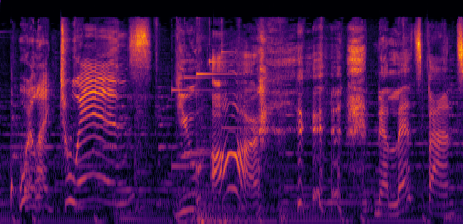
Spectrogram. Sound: chuckles

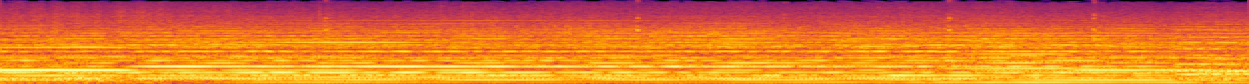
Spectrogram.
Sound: ticking

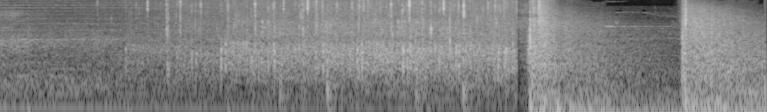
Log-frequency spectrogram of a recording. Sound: applause

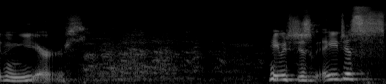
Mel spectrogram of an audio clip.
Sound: audience laughs

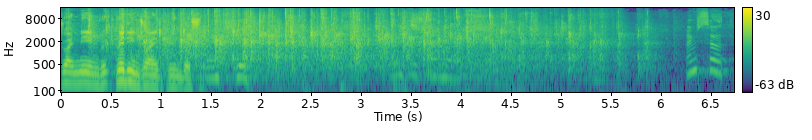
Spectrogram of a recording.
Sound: applause

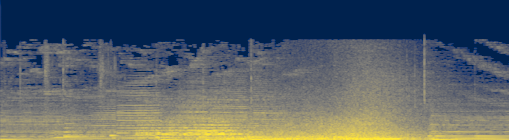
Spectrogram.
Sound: truck horn blaring

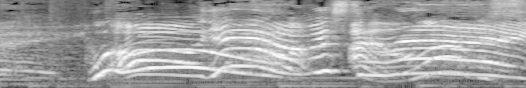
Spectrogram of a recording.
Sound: cheering together

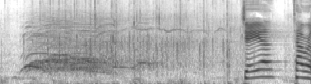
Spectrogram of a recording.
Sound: audience applauding

